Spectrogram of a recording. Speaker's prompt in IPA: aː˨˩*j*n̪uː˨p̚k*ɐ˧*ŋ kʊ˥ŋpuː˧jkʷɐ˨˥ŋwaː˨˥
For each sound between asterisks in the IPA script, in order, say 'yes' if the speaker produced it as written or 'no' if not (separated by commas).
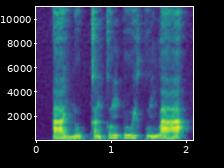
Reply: yes, no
